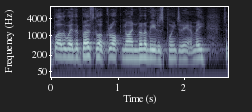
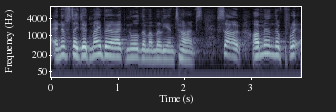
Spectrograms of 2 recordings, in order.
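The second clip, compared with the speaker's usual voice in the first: ordinary delivery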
